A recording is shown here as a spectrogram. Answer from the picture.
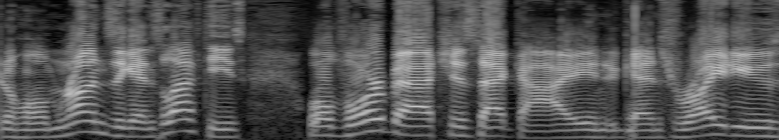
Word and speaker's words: Vogelbach: I think Vogelbach, not Vorbach. Oh, I've been saying his name wrong almost this entire time.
